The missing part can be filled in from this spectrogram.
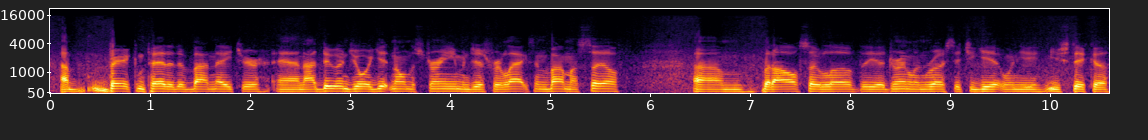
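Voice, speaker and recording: A man's fairly low voice moves at a moderate pace, its intonation monotone and flat. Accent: Southern US. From US South, Georgia (Lawrenceville). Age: 40s. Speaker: competitive fly fisherman. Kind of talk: interview monologue. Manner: casual, with many fillers (um, uh).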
